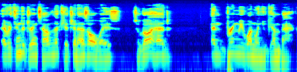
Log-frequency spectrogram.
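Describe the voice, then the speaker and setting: Man playing stumped mystery writer, lowish-to-middle voice, exasperated, fretful, old-time radio drama, dry recording. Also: moderate pace, pushed and bright, dry recording, natural voice. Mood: testy. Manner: fretful, muttering to himself when stuck. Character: exasperated male mystery writer stuck on his story. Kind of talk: retro radio drama acting.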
